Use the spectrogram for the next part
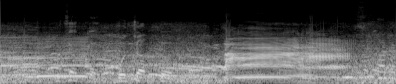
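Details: Lowing of Sahiwal bull calves at a livestock market on 13 February 2025, as a Kushtia farmer shops: a steady drawn-out moo, then a louder rising-falling bellow after two seconds, against a noisy background of other cattle and faint talk.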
